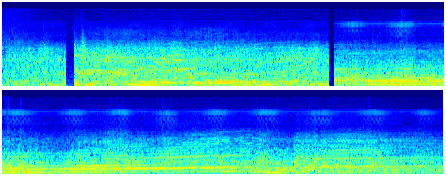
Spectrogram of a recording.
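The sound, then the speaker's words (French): A car engine is started, turns over and catches, then revs and pulls away, its steady hum rising and falling in pitch as it accelerates, fairly loud, with no voices. “Et elle la met en route.”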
